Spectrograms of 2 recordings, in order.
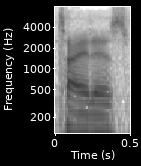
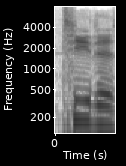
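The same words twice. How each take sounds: First: The first syllable sounds like 'tie'. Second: The first syllable sounds like 'tee'. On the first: The speaker calls it right. "as opposed to Titus" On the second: The speaker calls it wrong. "Titus sounds stupid"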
